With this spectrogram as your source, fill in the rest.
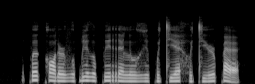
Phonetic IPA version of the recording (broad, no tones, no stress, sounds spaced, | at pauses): p ə k ɔ ɾ ə˞ v ʊ ɓ ɪ ð ʊ p ɪ r ɛ l ʊ ɣ ɪ p ʊ tʲ æ h ʊ tʲ ə˞ p æ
